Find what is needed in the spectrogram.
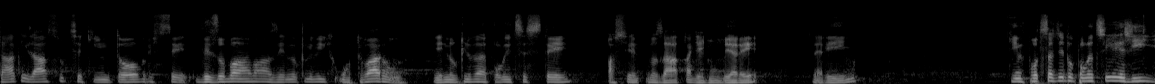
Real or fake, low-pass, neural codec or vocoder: fake; 10.8 kHz; codec, 32 kHz, 1.9 kbps, SNAC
